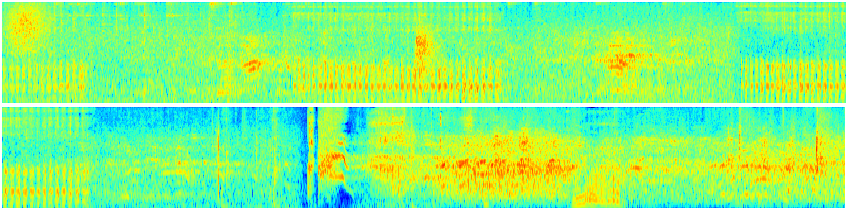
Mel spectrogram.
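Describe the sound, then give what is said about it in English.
A dog growls and snarls, loud and rough, in a series of sustained bursts with brief pauses, ending in sharper, higher yips and snaps. “Zach, the evil dog, this is my sister's dog, this dog hates everyone and everything about the world.”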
